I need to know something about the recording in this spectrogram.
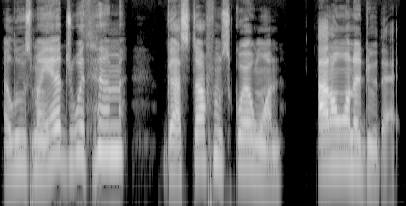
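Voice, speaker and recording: A woman playing a caring, blunt, teasing young girlfriend in an improvised audio roleplay, chatting casually and haltingly to the listener. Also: fairly high pitch, lively intonation, fairly bright tone, no echo, clean studio sound. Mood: playful, blunt. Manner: casual, halting, playful swearing, affectionate teasing.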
